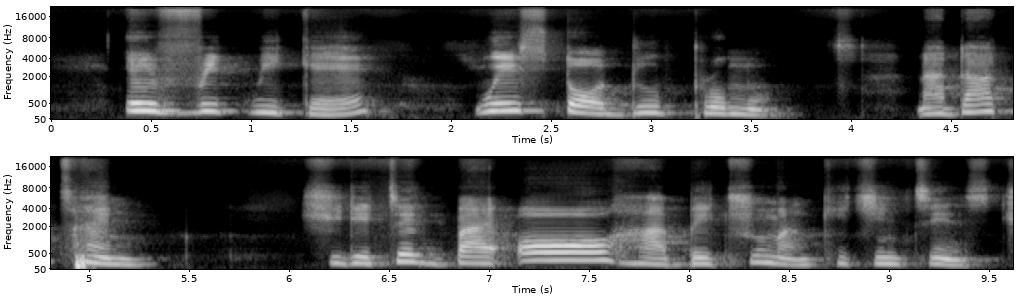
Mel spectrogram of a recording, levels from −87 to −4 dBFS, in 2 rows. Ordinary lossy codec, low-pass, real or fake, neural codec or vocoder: none; none; fake; autoencoder, 48 kHz, 32 numbers a frame, DAC-VAE, trained on Japanese speech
